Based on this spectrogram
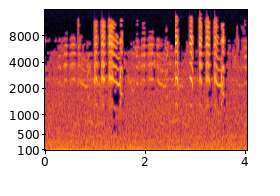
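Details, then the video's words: Alarmed red-wattled lapwings, a pair guarding chicks in the early morning and upset by a human's presence: quick clusters of strident, clipped notes, two main bursts about a second apart, over low rumbling background noise. "Red Wattled Lapwind"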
